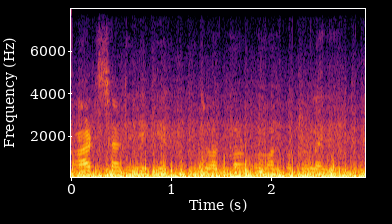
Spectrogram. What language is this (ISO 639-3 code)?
asm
